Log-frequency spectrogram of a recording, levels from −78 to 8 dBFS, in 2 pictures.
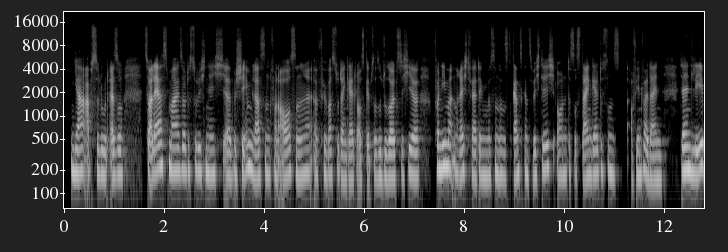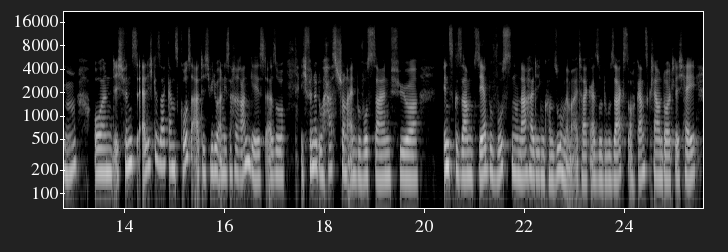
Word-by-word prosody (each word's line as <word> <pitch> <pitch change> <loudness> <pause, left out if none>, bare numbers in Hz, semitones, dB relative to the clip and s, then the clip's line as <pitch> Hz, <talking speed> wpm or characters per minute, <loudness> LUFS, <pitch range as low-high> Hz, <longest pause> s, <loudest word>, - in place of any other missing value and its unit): Ja, 190 0 +5
absolut. 180 -2 0
Also, 175 +2 +3 0.4
zuallererst 215 +4 +5
mal 195 -1 +3
solltest 195 +1 -2
du 200 - 0
dich 195 +1 -1
nicht, 180 -1 -2
äh, 170 - +1
beschämen 175 +5 +1
lassen 170 0 0
von 170 - -2
außen, 180 +1 0
äh, - - -4
für 175 +1 -4
was 175 +1 -3
du 190 - -4
dein 160 -2 -1
Geld 155 0 -1
ausgibst. 145 +1 -4
Also 165 0 -1
du 165 - -2
sollst 165 0 +3
dich 165 - -6
hier 175 -2 +2 0.3
vor 205 - +1
niemanden 215 0 +5
rechtfertigen 175 -1 -1
müssen. 170 +1 -2
Das 170 0 -2
ist 170 0 -11
ganz, 165 +2 0
ganz 175 -2 -5
wichtig 200 +4 -2
und 175 +1 -4
das 180 - -13
ist 170 - -9
dein 165 +2 +2
Geld, 180 +2 -1
das 195 0 -11
ist 180 -1 -4 0.2
auf 170 0 -12
jeden 175 0 +1
Fall 195 -5 +1
dein 155 0 -1 0.3
dein 200 +1 +6
Leben. 195 +3 +3 0.3
Und 190 0 +2
ich - - -3
finde 230 +1 +5
es 245 0 -2
ehrlich 225 +3 +1
gesagt 230 -5 -1
ganz 210 0 -1
großartig, 210 -5 -1
wie 195 - -1
du 195 - +2
an - - -1
die 180 - -2
Sache 190 0 -5
rangehst. 170 -6 +1
Also, 175 0 -1 0.3
ich 180 - -6
finde, 220 0 +2
du 185 -2 -1
hast 200 +4 -5
schon 200 -3 -1
ein 170 -1 -2
Bewusstsein 165 0 0
für 165 -1 +1 0.5
insgesamt 175 -6 +2
sehr 170 +2 +5
bewussten 190 +3 -2
und 175 - 0
nachhaltigen 170 0 +1
Konsum 165 +3 -1
im - - -3
Alltag. 155 -1 -3
Also 160 0 -2
du 155 0 -4
sagst 155 0 -1
auch 150 - -7
ganz 185 +5 -2
klar 165 -1 -1
und 160 0 -2
deutlich: 160 +1 -1
„Hey, 165 +2 +2
175 Hz, 205 wpm, -23 LUFS, 165-195 Hz, 0.5 s, dein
